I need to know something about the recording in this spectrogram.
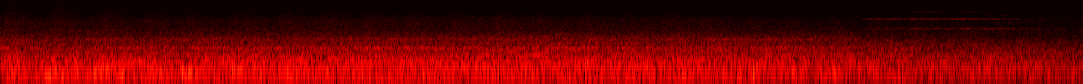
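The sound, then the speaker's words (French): A train rumbles steadily along the rails by a street in Épinay-sur-Seine with a dense, continuous roar and faint rhythmic clatter, and a thin high-pitched wheel squeal rises near the end. No one speaks. “La rue était pavée et les journées étaient bercées par le bruit quotidien du train, comme aujourd'hui, ainsi que le bruit des premières voitures qui roulaient sur les pavés.”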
